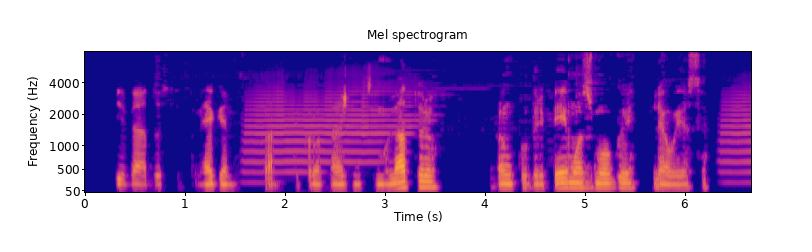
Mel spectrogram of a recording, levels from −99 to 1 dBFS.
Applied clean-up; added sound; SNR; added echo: classical method Wiener filter.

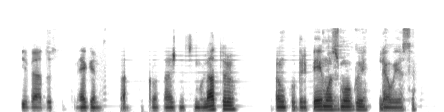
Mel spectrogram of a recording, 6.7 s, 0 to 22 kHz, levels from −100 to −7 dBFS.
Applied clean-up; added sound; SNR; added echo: neural mask model DeepFilterNet 3.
